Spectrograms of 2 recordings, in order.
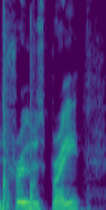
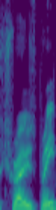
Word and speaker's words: Shrewsbury: that's Alex up in fruisé brie or Shrewsbury depending on how you like to pronounce it how about that so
